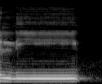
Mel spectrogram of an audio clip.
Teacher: ya sakin with the zer before it, stretch it for about 1 alif.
